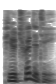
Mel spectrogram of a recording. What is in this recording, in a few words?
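"putridity", British English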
